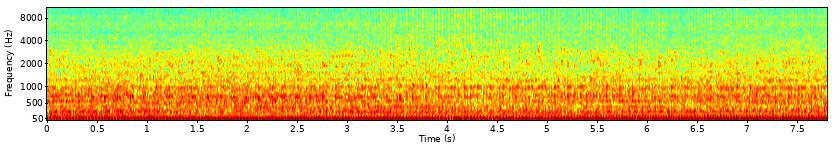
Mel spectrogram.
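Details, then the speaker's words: 1936 Caterpillar Twenty-Two tractor, stationary because the clutch will not release, after sitting for years: an even low chug of about four beats a second with no stumble, and the carburetor is judged to need no adjustment. Normal idle. "I don't even think we have to adjust that carburetor. No, it sounds good."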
